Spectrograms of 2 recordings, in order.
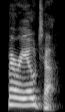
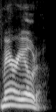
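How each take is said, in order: First: The last t is pronounced crisply and fully. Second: The last t is slurred through, not fully pronounced. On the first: The speaker calls it wrong. "They kept calling him Mariota" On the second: The speaker calls it right. "Just just slur through the last T"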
